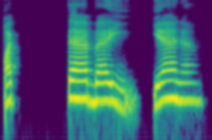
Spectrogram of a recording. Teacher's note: तो इसके बावजूद कि ये सारी कॉम्बिनेशंस हो रही हैं, लेकिन दाल और ता, दाल के बाद ता का आना इदगाम कामिल को दावत देता है। तो यहाँ इजहार नहीं बल्कि इदगाम कामिल हो जाएगा।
